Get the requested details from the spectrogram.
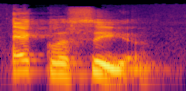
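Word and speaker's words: ekklesia: It's pronounced ecclesia.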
